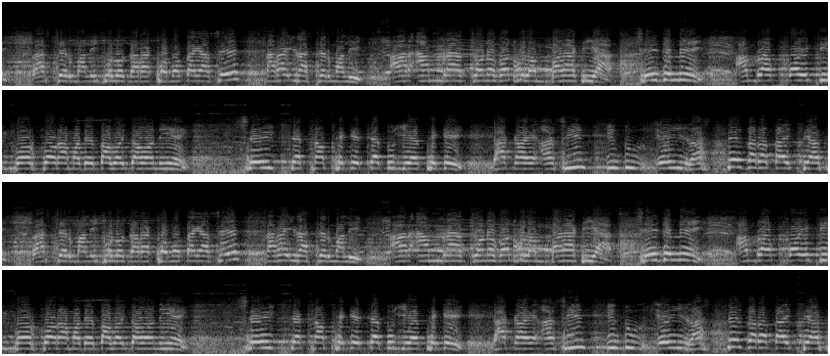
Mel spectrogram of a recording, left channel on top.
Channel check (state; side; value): normal; both; correlation 0.59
